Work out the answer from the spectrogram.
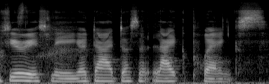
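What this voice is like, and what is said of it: Good impression of a TV character. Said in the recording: “That's a very good impression. ... Professional Friends impersonator.”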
